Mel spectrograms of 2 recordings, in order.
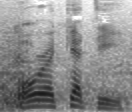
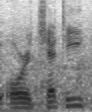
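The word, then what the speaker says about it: orecchiette: those sound like fancy or a kettie that's the way you actually want to pronounce it i had to look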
